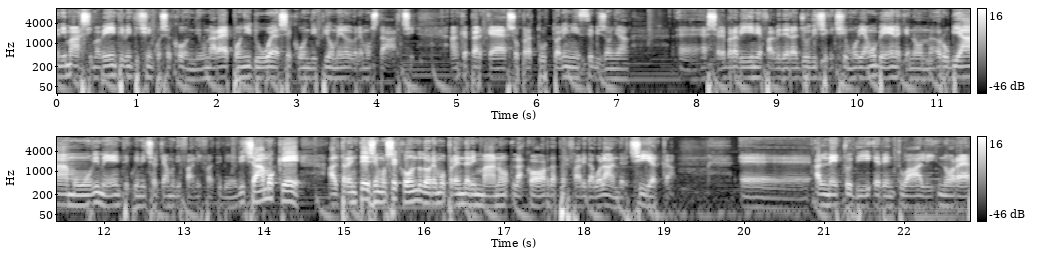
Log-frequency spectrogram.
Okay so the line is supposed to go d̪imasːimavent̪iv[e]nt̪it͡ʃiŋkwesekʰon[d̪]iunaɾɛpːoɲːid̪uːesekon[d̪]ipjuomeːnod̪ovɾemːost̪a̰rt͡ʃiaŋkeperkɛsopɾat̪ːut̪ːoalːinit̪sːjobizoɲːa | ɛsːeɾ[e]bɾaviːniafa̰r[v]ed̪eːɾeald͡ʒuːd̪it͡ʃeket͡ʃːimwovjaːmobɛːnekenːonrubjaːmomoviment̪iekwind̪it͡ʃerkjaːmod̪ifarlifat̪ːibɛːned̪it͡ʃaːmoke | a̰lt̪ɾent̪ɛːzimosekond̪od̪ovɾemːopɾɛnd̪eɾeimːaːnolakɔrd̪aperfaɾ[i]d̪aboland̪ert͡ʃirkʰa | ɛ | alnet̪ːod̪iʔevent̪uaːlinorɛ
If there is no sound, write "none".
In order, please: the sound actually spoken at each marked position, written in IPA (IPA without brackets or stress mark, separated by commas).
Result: e, d̪, d̪, e, v, i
